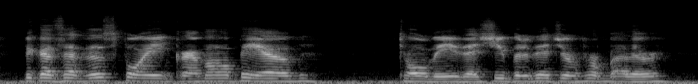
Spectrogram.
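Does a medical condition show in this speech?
Yes: multiple sclerosis.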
